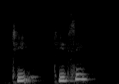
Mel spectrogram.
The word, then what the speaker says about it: tsetse: You know, and I was thinking, it's been such a long time since, let's see, how's it pronounced? tsetse? Uh, tsetse fly, right? – tsetse fly. – tsetse? – That's how I say it.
